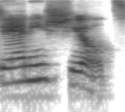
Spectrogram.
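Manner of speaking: name spoken apart, like its own sentence. Demonstrating a self-introduction tip from a workshop, saying the name as its own sentence. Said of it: "almost like its own sentence".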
